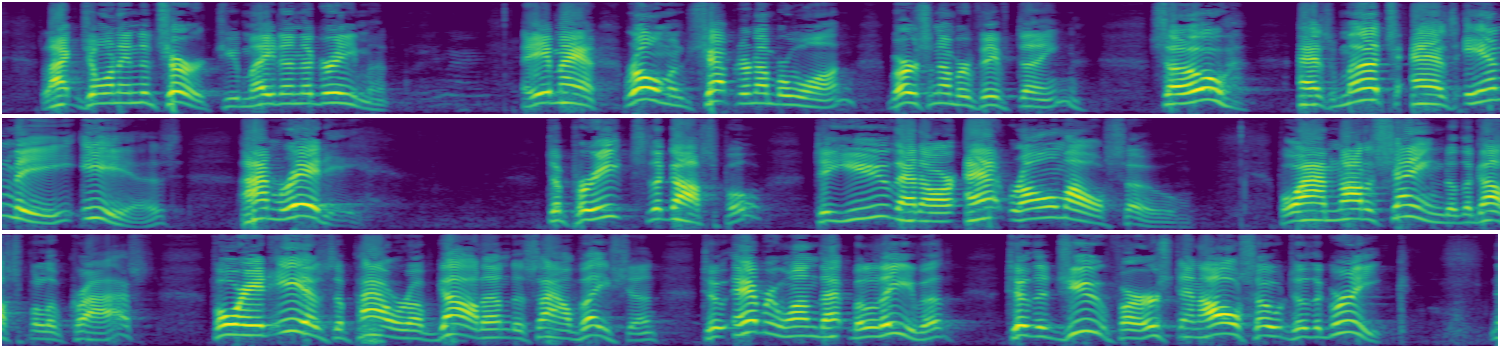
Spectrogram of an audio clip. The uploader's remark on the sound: Recorded December 18, 2022 - Sunday Evening Service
